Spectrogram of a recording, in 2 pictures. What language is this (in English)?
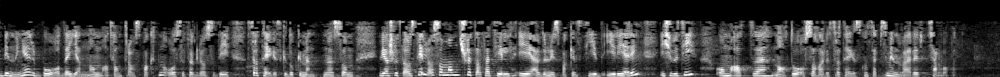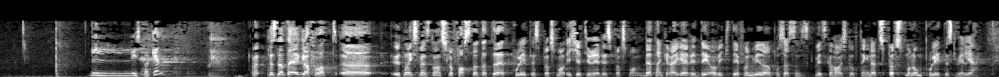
Norwegian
